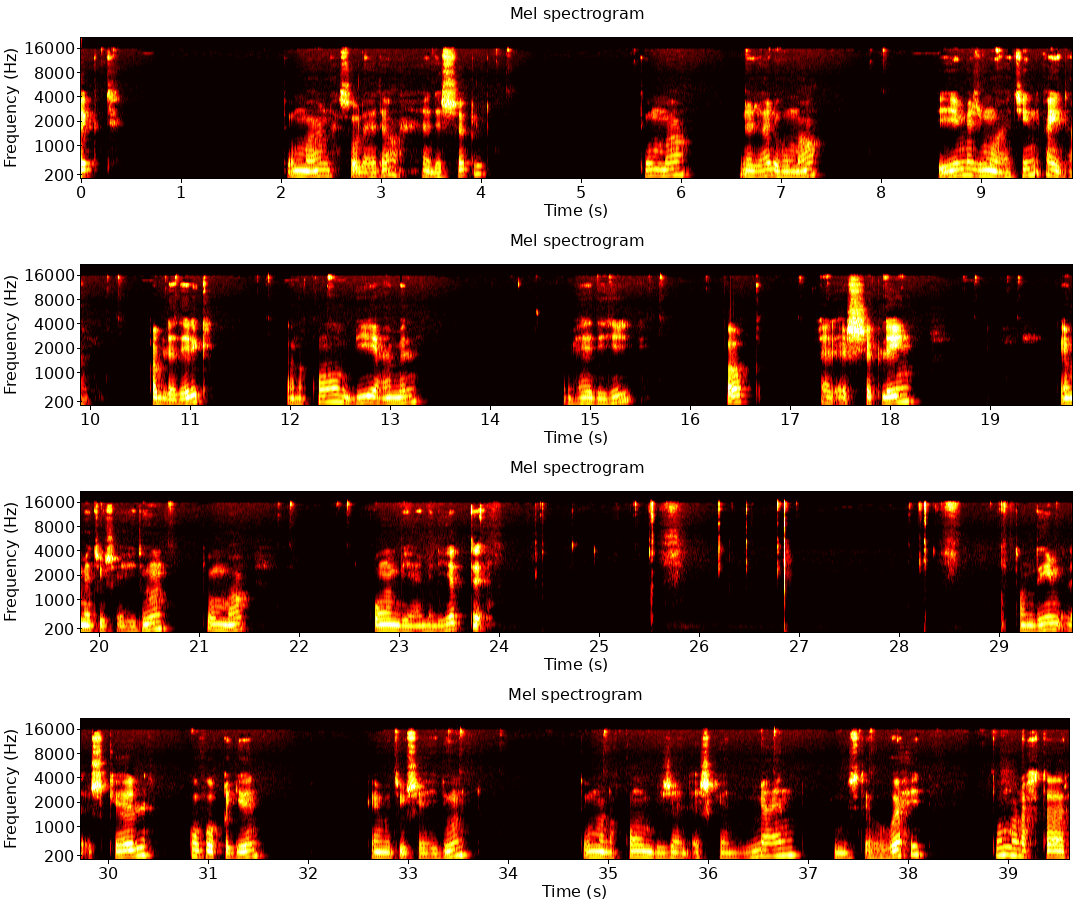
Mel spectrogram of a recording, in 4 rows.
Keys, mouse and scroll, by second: 28.6-33.7 alt+drag.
